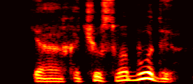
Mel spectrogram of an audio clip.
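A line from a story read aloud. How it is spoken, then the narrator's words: Quiet answer. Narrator (Russian): ответил он негромко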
